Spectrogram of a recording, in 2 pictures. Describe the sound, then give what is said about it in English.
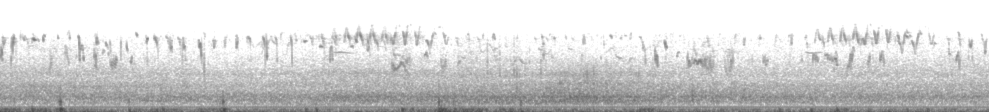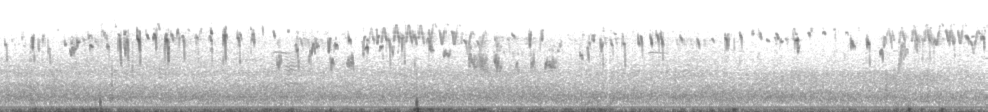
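A juvenile wild bird calls over and over in short, high, chirping bursts that come in clusters, above a steady low rumble throughout. No one speaks. “It's recording the juvenile again.”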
